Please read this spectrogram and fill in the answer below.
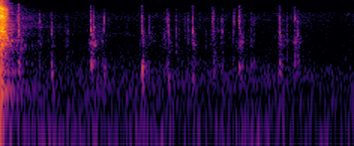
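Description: Faint typing on a computer keyboard: a steady run of about ten keystrokes, roughly five a second, as a word is typed in capitals.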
